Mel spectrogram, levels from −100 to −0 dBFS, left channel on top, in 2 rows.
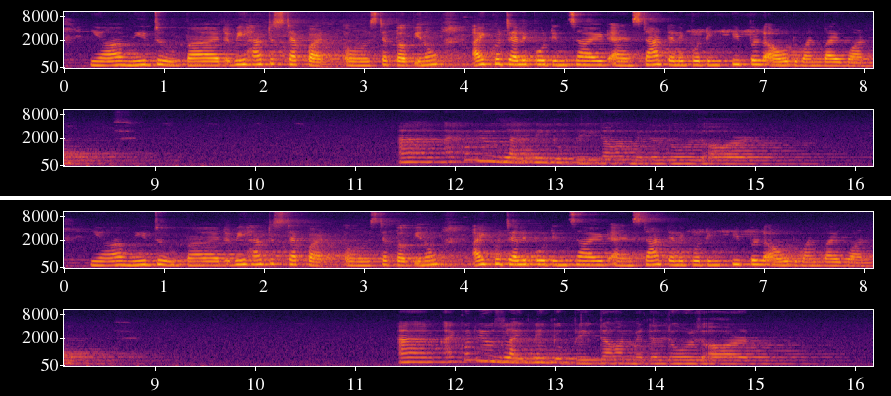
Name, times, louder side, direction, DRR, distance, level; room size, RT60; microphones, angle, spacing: voice 1, 0.3-8.2, left 2 dB, 40° left, 9 dB, 1.0 m, -22 dB
voice 2, 11.4-14.9, right 3 dB, 80° right, 3 dB, 2.7 m, -34 dB
27.5 x 25.0 x 5.8 m, 2.5 s
head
